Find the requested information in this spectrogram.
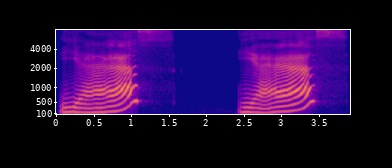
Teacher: Starting low and going up. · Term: Rising intonation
